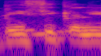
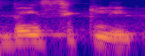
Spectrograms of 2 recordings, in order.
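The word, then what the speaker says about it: basically: First of অল, ইটস নট বেসিক্যালি, ইটস বেসিকলি। This is a very common pronunciation error guys.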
